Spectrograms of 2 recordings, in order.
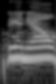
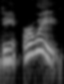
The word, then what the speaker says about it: Daniel: Thank you, thank you, Danielle. Sorry, I keep saying Danielle. How would that be pronounced? Daniel, right?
